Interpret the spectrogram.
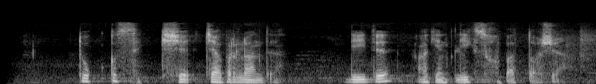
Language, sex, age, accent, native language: Uzbek, male, 18-24, Samarqand, Uzbek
